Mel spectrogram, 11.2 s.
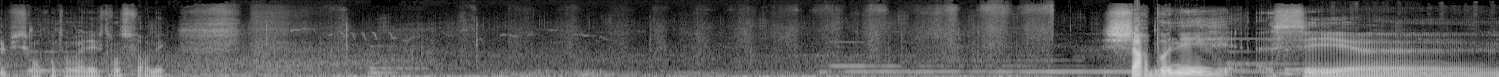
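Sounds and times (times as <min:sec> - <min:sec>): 
speech: 0:00.0 - 0:02.1, 0:02.8 - 0:03.0, 0:08.3 - 0:11.2
calèche carriage wheels rumbling: 0:00.0 - 0:08.5
horse hooves clip-clopping pulling a calèche carriage: 0:00.0 - 0:10.7
outdoor noise: 0:00.0 - 0:11.2.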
